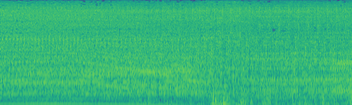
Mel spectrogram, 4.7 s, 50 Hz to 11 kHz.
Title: Mercedes C200 W202 -96 knocking noise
